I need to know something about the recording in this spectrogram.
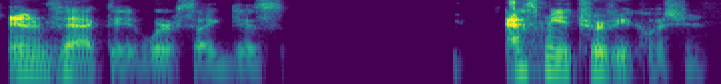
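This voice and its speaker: A man's voice: lowish voice, expressive, a little slow, bright, forceful tone, no room sound. Joking man with hiccups, dry sound. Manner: joking, crude banter. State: has hiccups. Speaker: co-host. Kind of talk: casual chat.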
